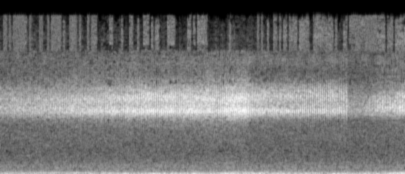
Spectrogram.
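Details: Sunny summer day at the end of July, grasshoppers contending in dry grass beside a forest; an unbroken high-pitched insect hiss rises in loudness, then dips briefly, with a low murmur of strong wind beneath.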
